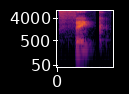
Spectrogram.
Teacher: this is our unvoiced or softer TH sound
